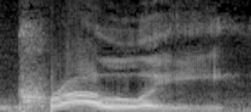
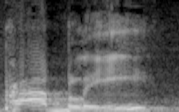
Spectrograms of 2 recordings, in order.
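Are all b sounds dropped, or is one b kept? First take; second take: all dropped; one kept. First: Both b sounds are dropped from the word. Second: One b sound is kept in the word. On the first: The speaker is being lazy with pronunciation. The speaker calls it wrong. "Pessoas preguiçosas, e tem gringo que faz isso" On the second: This is the most common way to say it. The speaker calls it right. "esse é o mais comum"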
